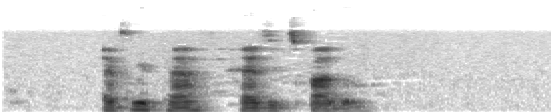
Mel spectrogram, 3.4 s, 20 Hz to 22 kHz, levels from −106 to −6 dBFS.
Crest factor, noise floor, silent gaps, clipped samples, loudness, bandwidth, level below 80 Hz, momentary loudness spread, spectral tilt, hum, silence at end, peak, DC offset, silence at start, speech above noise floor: 22 dB; -72 dBFS; none; under 0.1%; -30 LUFS; 7.4 kHz; -68 dBFS; 9 LU; -4 dB/octave; none; 1.15 s; -12 dBFS; under 0.1%; 0.65 s; 42 dB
